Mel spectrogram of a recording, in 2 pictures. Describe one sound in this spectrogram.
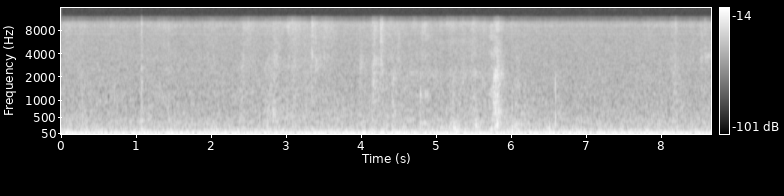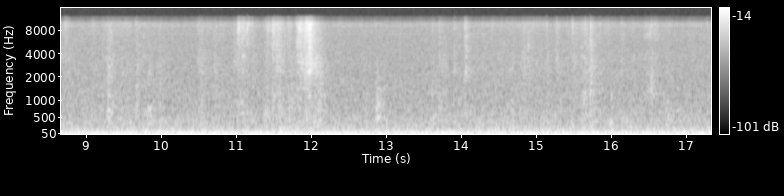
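A puppy rustles and tears at paper on the floor.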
